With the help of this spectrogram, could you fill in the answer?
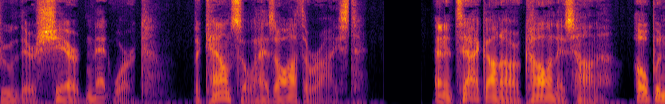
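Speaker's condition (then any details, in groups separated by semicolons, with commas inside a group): No condition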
